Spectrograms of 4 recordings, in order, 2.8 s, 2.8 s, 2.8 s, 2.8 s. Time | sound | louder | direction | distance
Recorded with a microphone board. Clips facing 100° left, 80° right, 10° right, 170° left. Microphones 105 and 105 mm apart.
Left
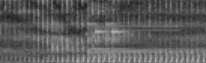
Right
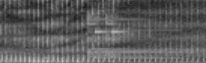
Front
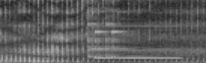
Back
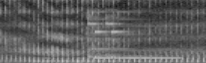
0.0 | a motorcycle | right 20 dB, front 3 dB | 75° right | ?
1.2 | a doorbell | left 3 dB, back 9 dB | 135° right | ?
